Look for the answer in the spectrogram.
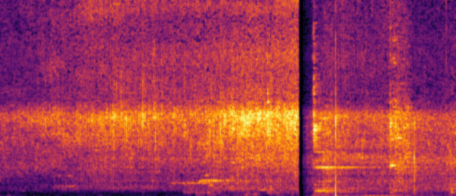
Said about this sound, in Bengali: আলু বেগুন টমেটো পেঁয়াজ কলি সবকিছু ভালো করে একটু হলুদ নুন দিয়ে ভেজে নেওয়া হচ্ছে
